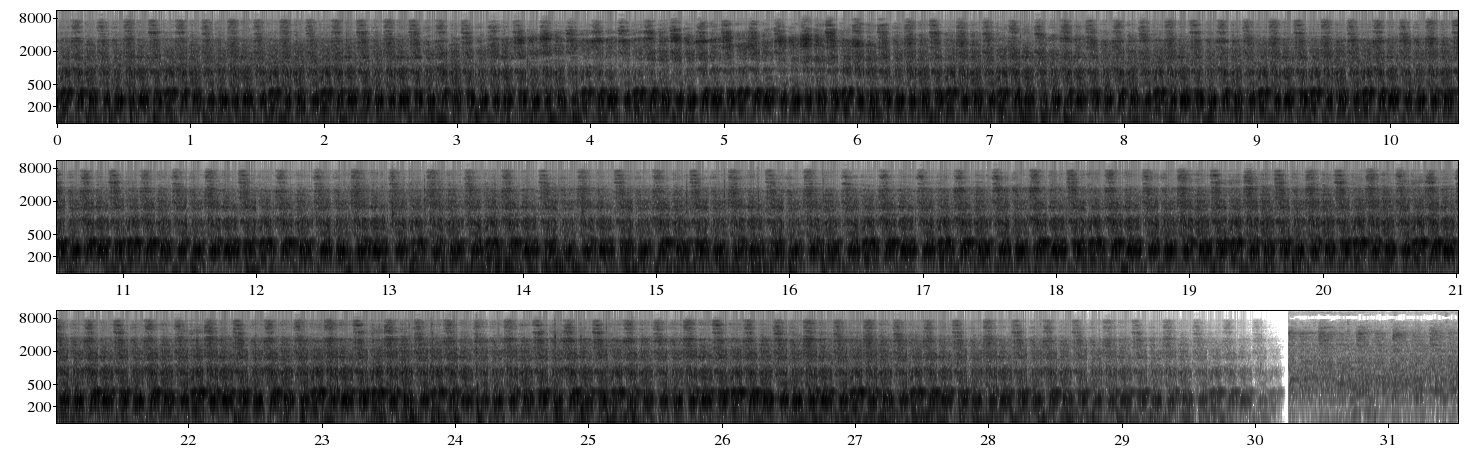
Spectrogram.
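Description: Steady running noise of an O gauge model steam locomotive heard from a camera riding on its tender: the motor, gears and wheels on the track make a continuous loud hum and rattle, fading out near the end.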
